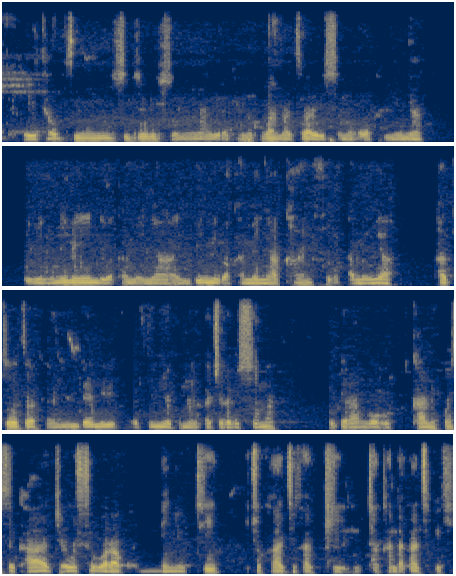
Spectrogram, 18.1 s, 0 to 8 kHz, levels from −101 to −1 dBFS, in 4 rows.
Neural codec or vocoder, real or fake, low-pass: none; real; 7.2 kHz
